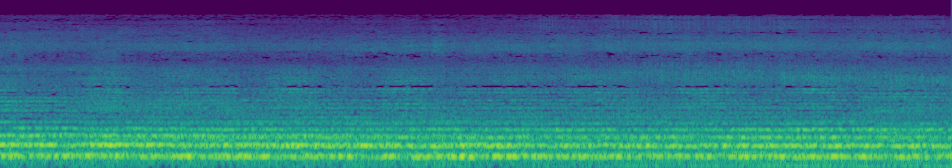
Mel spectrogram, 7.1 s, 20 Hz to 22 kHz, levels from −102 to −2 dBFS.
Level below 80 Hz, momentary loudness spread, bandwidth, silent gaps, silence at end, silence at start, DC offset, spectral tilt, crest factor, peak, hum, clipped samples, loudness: -46 dBFS; 3 LU; 12.5 kHz; none; 0 s; 0 s; under 0.1%; -7.5 dB/octave; 14 dB; -8 dBFS; none; under 0.1%; -23 LUFS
